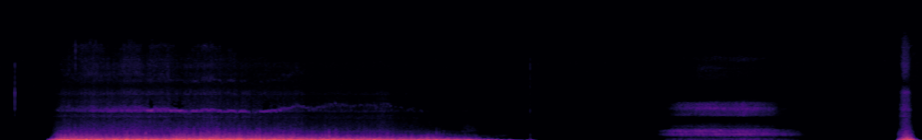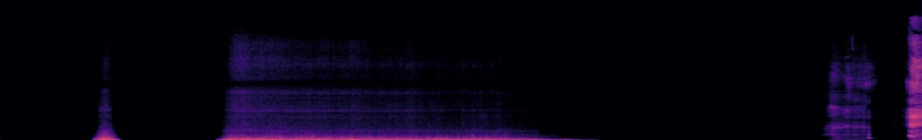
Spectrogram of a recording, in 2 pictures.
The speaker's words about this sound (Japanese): どうです？びっくりしました？風放りからの吐息攻撃に思わず驚いたことでしょう。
